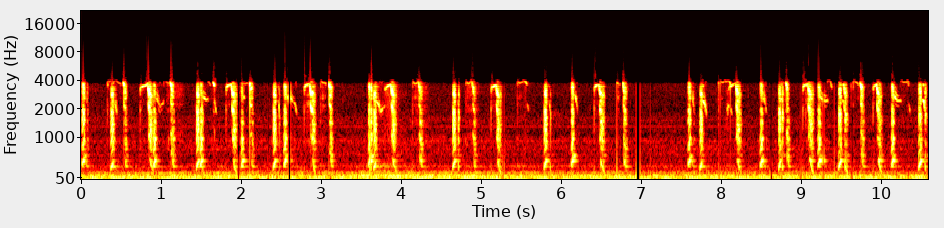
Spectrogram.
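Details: Peregrine falcons, a pair meeting at their Manchester, New Hampshire nest site, 2 September 2018; long runs of rasping clipped notes in rapid bursts, a brief pause near the middle, then the chattering resumes against a quiet low rumble.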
